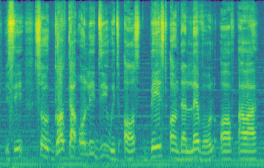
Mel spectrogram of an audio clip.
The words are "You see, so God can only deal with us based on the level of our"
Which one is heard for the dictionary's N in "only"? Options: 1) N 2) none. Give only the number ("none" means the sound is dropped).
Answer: 1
